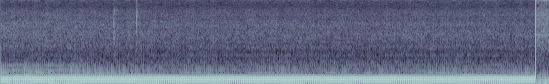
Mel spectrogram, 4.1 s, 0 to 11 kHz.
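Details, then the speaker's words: V6 idling after installing a 5/16 Motordyne plenum spacer: smooth, even low hum with no hunting or stumble; owner judges idle steady with no vacuum leak, though a belt squeak is mentioned. "Idle looks pretty steady, so I don't think there will be any vacuum leak, and I think she's running pretty good."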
